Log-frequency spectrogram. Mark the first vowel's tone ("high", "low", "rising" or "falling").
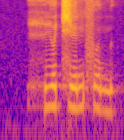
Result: rising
